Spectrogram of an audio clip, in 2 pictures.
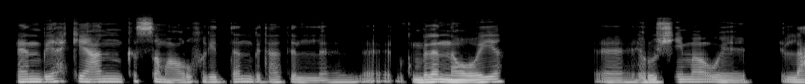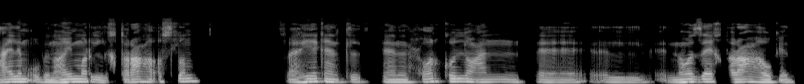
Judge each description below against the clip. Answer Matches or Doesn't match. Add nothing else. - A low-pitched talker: Matches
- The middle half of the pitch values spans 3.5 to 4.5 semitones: Doesn't match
